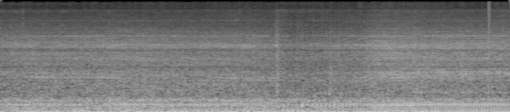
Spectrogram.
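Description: Motorcycle engine droning steadily on a ride through Durmitor National Park, loud and close with constant wind rush, no pauses or voices.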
